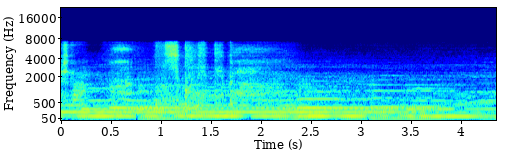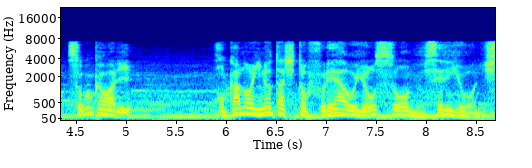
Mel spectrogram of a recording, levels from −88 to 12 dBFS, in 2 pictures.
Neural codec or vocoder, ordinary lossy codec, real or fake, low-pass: autoencoder, 48 kHz, 32 numbers a frame, DAC-VAE, trained on Japanese speech; none; fake; 7.2 kHz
